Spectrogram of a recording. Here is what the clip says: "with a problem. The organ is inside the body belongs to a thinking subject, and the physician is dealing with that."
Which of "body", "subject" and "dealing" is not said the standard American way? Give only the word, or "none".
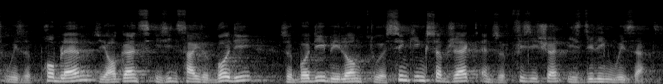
none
